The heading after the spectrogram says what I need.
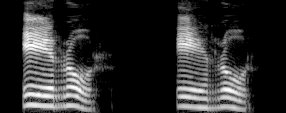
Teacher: Encuentro la sílaba tónica en ro. Era una palabra aguda porque era la última sílaba.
